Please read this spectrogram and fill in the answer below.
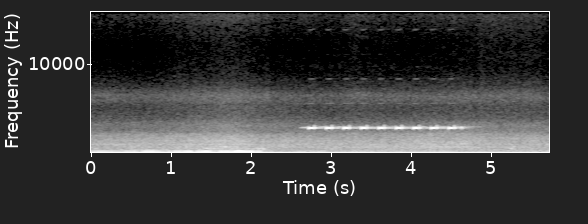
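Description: BTS Skytrain door-closing warning: a rapid series of about ten short, high electronic beeps, roughly five a second, lasting about two seconds. Before it, a low steady hum stops about two seconds in.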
